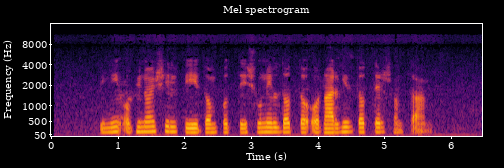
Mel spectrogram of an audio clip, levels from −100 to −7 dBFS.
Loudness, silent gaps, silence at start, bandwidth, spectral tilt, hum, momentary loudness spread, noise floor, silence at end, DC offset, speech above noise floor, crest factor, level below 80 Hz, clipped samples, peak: -27 LUFS; none; 0.75 s; 11 kHz; -9 dB/octave; none; 9 LU; -61 dBFS; 0.8 s; under 0.1%; 35 dB; 20 dB; -56 dBFS; under 0.1%; -8 dBFS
